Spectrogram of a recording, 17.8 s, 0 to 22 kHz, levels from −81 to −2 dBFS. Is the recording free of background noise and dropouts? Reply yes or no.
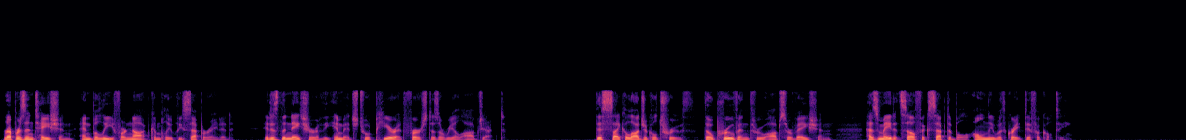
yes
